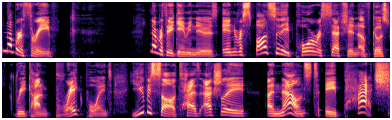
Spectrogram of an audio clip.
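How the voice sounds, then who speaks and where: A man at a fairly slow pace with very wide pitch swings, a dry, close sound with no echo, and a very clean recording with a silent background. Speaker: gaming podcast host. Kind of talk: casual chat. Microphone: new Rode Procaster, settings being adjusted.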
